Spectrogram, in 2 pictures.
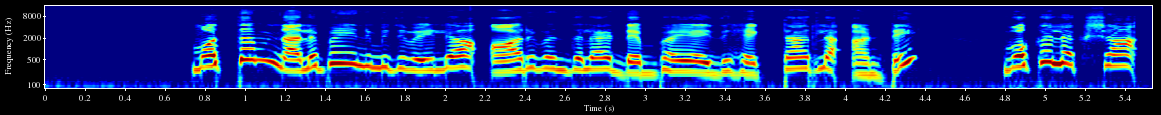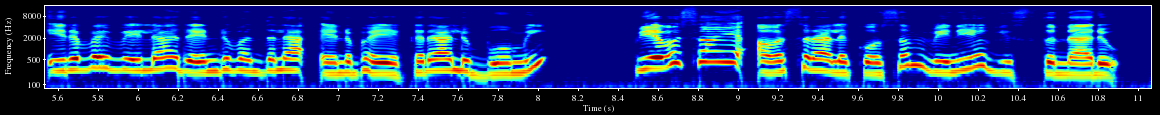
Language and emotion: Telugu, neutral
